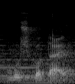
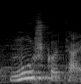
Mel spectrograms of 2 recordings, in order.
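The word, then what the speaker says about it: muskotály: Muskotai. Muskotai.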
